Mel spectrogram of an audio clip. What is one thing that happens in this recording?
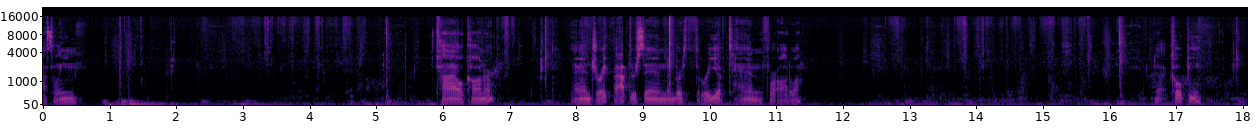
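Trading cards shuffle and flick softly between fingers.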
